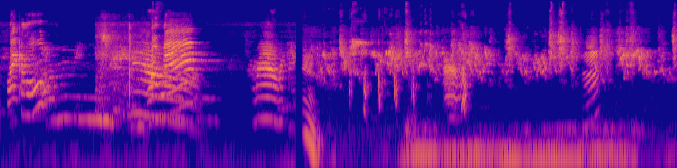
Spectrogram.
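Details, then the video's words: Indian ringneck parrot, a male pet, watching its own videos, chattering in stacked harmonic phrases and quick chirps, then sharp clicks and squeaks over a steady low background hum. "Cute Ringneck Parrot Watching His Own Videos"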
